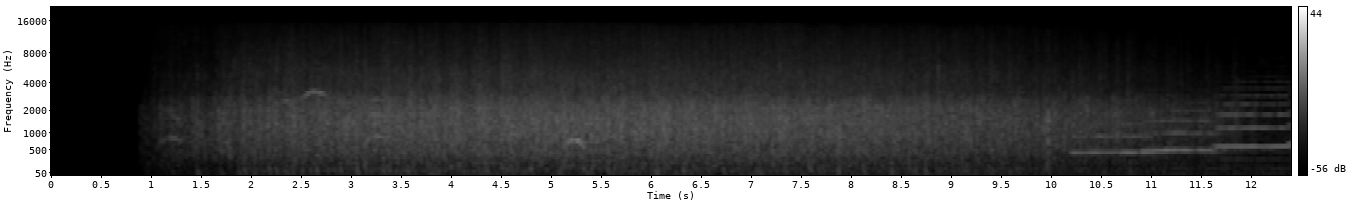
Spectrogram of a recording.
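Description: Live concert audience applauding, with a few whistles, starting just under a second in after silence. About ten seconds in, the band's intro comes in as a slow rising run of held instrument notes while the applause eases.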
